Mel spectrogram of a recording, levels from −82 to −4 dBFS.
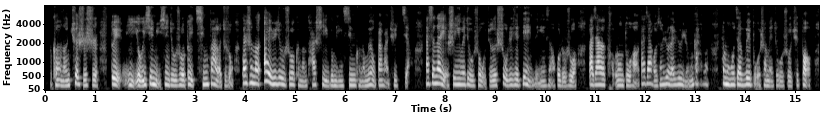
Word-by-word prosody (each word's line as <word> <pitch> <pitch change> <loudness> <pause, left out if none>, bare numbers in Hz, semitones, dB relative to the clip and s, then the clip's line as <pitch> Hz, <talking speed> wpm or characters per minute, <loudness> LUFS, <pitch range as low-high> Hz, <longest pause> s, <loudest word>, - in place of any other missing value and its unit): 可 195 -5 0
能 175 +1 0
确 260 +7 +3
实 185 -4 -1
是 190 -1 -2 0.2
对， 215 -4 +5
嗯， 190 -2 0
有 185 -2 +5
一 175 - +6
些 225 +3 +2
女 210 - +3
性 215 -3 0
就 185 -1 +1
是 - - -6
说 190 -1 +4
被 200 -2 +1
侵 215 +4 +1
犯 235 -1 +2
了 - - 0
这 175 - -10
种， 155 - -7
但 260 - +7
是 270 +1 +1
呢， 245 -2 +5
碍 330 -1 +7
于 230 -3 +3
就 230 - +2
是 - - -4
说 210 +1 -1
可 195 -2 -9
能 165 -1 -7
他 200 +3 -5
是 205 0 -7
一 175 - -1
个 180 - -2
明 170 -1 -3
星， 185 +2 -2
可 185 -1 -9
能 165 0 -6
没 185 - 0
有 200 - 0
办 185 +2 -2
法 - - -8
去 180 - -9
讲。 - - -7 0.3
那 230 - +2
现 255 +2 +1
在 250 -1 +7
也 195 - 0
是 225 - -3
因 215 0 +2
为 210 - +1
就 200 -4 -1
是 175 - -11
说 190 - 0
我 160 - -6
觉 170 - -7
得 180 - +2
受 190 - -2
这 190 - -3
些 195 0 0
电 220 +4 -1
影 180 -1 -7
的 205 - -10
影 170 - -7
响， 175 0 -10
或 185 - 0
者 155 -2 -5
说 160 -2 -2 0.2
大 205 - +5
家 205 +1 +5
的 200 - +3
讨 - - -18
论 185 0 -2
度 180 -1 -1
哈， - - -3
大 235 0 -3
家 245 0 +3
好 170 - -4
像 205 +3 -2
越 225 0 +1
来 195 -1 +1
越 210 +1 0
勇 175 0 -6
敢 235 +2 -7
了。 220 -1 -13 0.3
她 250 - 0
们 220 - +7
会 205 0 +2
在 210 -1 +4
微 215 +3 +3
博 200 - -8
上 190 -1 -4
面 175 - -5
就 175 -1 -8
是 165 - -14
说 165 - -6
去 180 - -10
爆， - - +2
195 Hz, 385 characters per minute, -22 LUFS, 180-215 Hz, 0.3 s, 但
